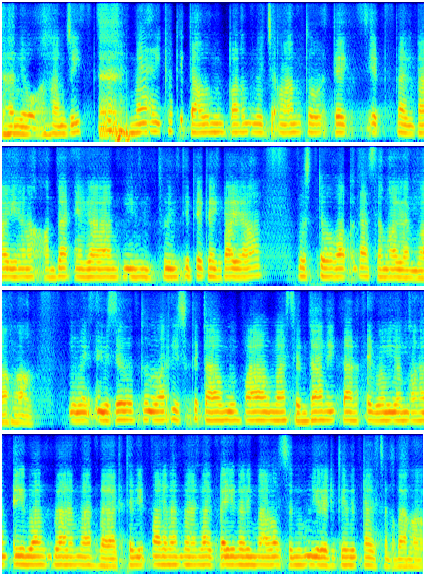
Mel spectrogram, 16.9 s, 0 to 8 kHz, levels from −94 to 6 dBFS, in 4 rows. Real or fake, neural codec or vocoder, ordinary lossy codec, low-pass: fake; codec, 16 kHz, 0.5 kbps, FreqCodec, smaller model; none; none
